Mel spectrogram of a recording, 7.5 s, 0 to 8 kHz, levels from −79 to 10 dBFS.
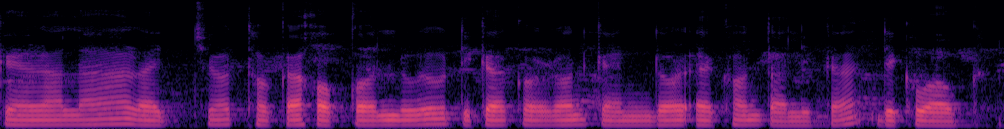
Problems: none marked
